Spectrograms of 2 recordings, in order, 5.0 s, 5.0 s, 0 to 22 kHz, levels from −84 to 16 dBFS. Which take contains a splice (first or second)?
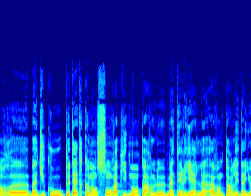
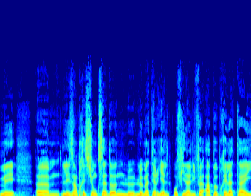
second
